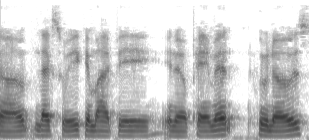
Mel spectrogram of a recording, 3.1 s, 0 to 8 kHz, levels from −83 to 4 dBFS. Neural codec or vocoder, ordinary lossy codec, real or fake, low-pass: codec, 16 kHz, 8 kbps, FreqCodec, larger model; MP3, 32 kbps; fake; 7.2 kHz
